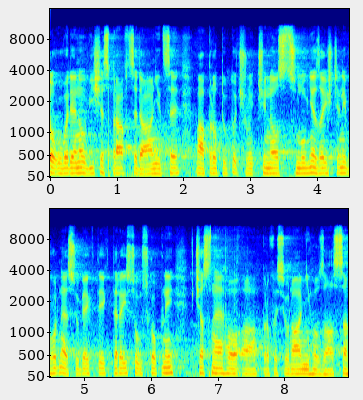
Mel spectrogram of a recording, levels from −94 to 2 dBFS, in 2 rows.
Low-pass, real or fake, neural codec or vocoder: 10.8 kHz; real; none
